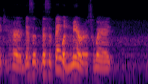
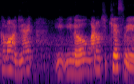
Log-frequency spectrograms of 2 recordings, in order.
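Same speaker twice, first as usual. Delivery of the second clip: high, mock-flirty pleading; coaxing Lucy; 8 semitones higher than usual. Lucy asking Jack for a kiss, high mock coaxing. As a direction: coax in a put-on high voice.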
